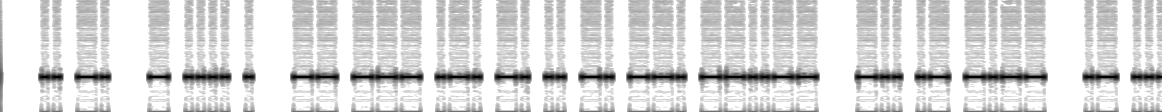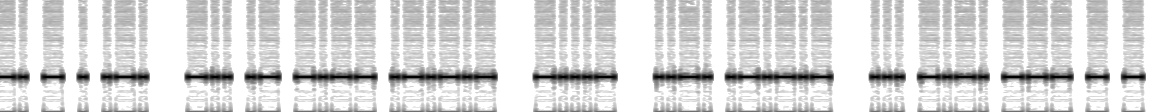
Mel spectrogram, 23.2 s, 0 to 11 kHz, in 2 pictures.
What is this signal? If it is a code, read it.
Morse code, heard as a keyed tone, about 20 wpm, 1000 Hz. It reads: IN THE MORNING, DAY AFTER DAY. <BT> F. SCOTT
